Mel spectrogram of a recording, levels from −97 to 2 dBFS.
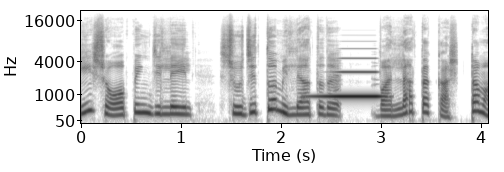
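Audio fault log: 2.20–3.13 s, loudspeaker feedback squeal: the microphone picked up its own loudspeaker, loop gain passed unity at 905 Hz, and a tone swelled within half a second to about 15 dB above the speech.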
